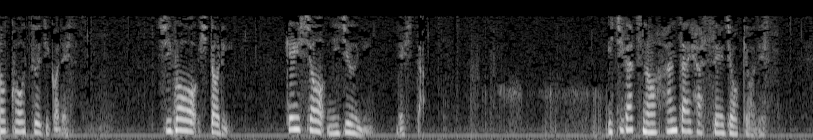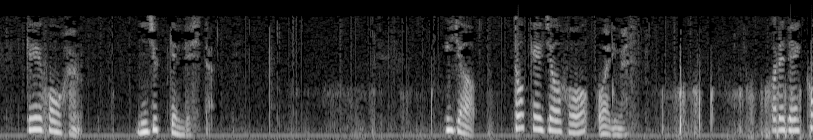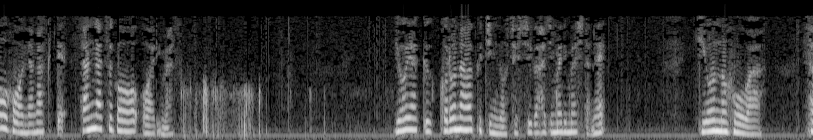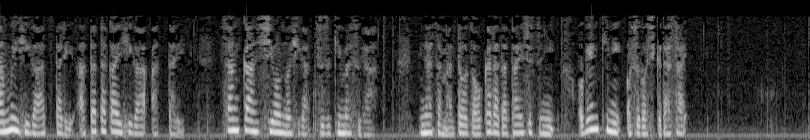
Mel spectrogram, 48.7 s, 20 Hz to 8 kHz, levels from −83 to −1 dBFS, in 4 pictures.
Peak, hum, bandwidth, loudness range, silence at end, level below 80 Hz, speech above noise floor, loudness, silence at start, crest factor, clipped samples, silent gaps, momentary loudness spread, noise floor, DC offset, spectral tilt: -6 dBFS; none; 5.8 kHz; 8 LU; 0 s; -54 dBFS; 25 dB; -20 LUFS; 0 s; 16 dB; under 0.1%; none; 20 LU; -45 dBFS; under 0.1%; -10.5 dB/octave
